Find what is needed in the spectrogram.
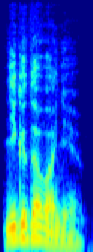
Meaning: indignation, resentment (anger or displeasure felt out of belief that others have engaged in wrongdoing or mistreatment)
- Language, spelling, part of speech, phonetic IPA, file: Russian, негодование, noun, [nʲɪɡədɐˈvanʲɪje], Ru-негодование.ogg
